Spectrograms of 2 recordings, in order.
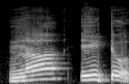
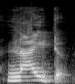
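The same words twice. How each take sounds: First: "ना इट" split into two slow parts; syllable by syllable. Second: Said in the usual way. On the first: Shown as a demonstration. Teacher to class, slowly splitting "ना इट". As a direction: break "ना इट" apart very slowly. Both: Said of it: "GH का उच्चारण नहीं हुआ".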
